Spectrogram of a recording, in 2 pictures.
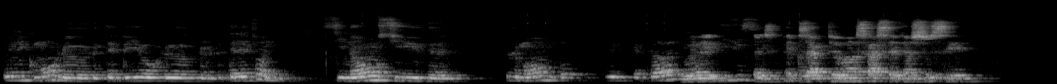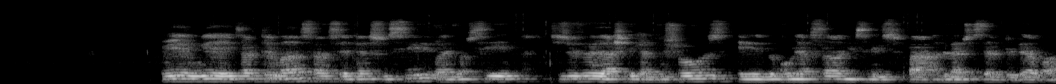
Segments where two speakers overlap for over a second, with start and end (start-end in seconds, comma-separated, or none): none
